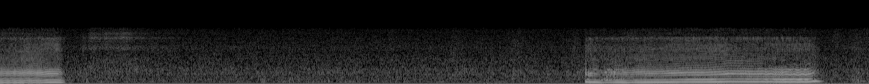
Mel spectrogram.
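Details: Snoring during a nap: two long, low, buzzing snores several seconds apart over steady room hiss.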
